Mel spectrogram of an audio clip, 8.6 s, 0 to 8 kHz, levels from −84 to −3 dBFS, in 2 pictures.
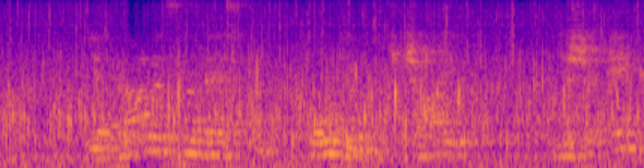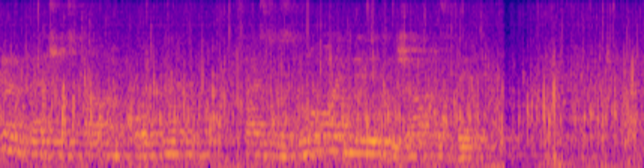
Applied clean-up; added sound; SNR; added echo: none; Boiling; 1 dB; reverberation time 0.9 s.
